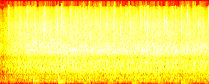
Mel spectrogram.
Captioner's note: audience applauding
